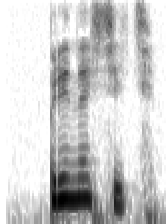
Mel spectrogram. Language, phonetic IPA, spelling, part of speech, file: Russian, [prʲɪnɐˈsʲitʲ], приносить, verb, Ru-приносить.ogg
- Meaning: 1. to bring (by foot), to fetch 2. to yield, to bear 3. to offer (apologies, thanks, etc.)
